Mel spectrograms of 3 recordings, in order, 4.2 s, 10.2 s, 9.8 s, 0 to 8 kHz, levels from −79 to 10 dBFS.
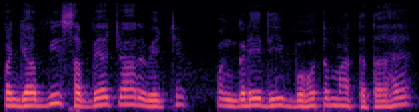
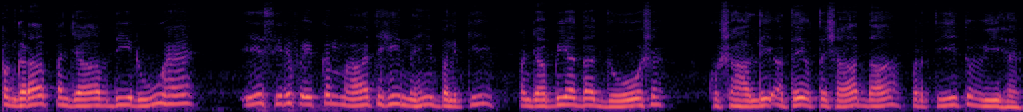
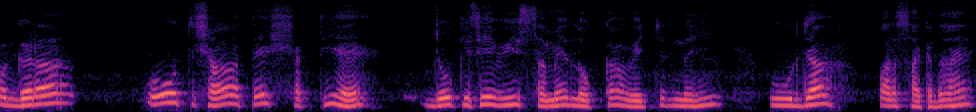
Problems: background sounds at intervals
